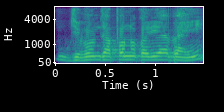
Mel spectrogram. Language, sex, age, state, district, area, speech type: Odia, male, 60+, Odisha, Jajpur, rural, spontaneous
